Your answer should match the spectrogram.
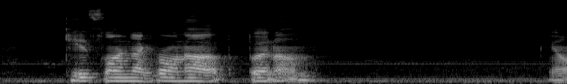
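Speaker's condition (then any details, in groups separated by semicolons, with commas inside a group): Disability causing slurred speech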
